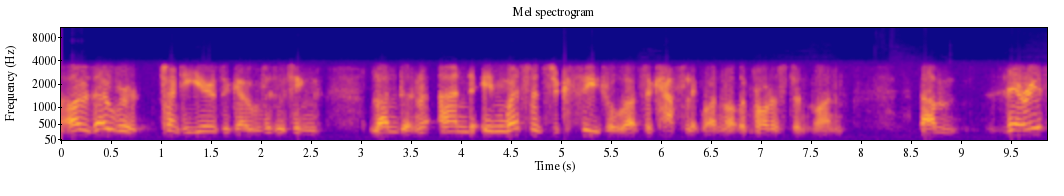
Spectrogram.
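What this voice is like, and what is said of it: English accent. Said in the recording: “Is that an English accent I hear there ... Oh, indeed I do, yes.”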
